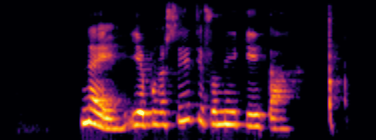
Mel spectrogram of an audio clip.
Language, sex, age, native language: Icelandic, female, 40-49, Icelandic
